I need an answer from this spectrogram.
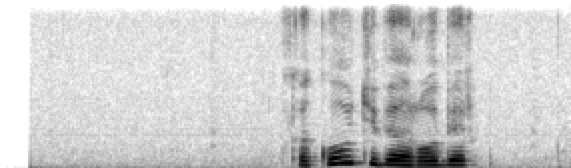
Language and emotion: Russian, neutral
